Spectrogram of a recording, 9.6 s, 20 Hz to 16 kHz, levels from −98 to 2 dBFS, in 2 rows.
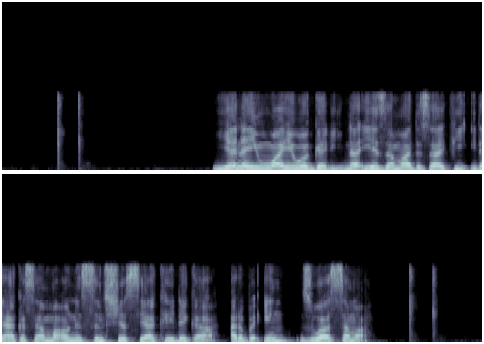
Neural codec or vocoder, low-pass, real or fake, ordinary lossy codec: codec, 16 kHz, 4.8 kbps, FACodec; 7.2 kHz; fake; none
